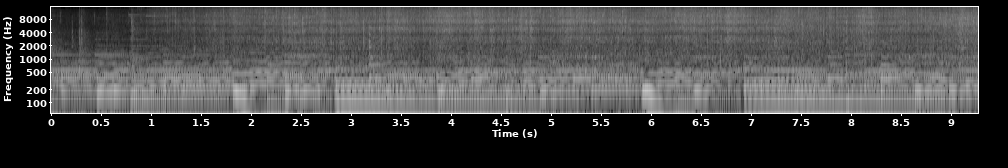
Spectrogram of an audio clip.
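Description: Beef strips and julienned vegetables sizzling steadily in a hot frying pan as they are stirred and tossed with chopsticks, the sizzle filling in about half a second in. Soft background music plays underneath.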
